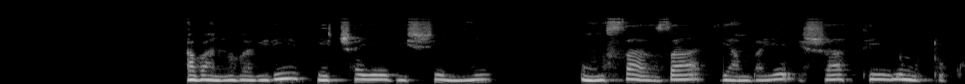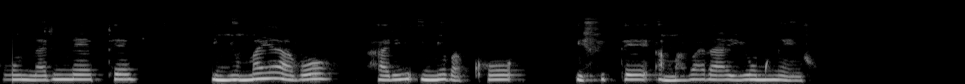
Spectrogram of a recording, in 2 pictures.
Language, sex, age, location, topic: Kinyarwanda, female, 25-35, Kigali, health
